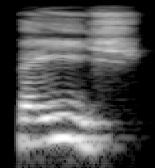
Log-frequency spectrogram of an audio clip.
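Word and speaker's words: país: Pays, on accentue le i.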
